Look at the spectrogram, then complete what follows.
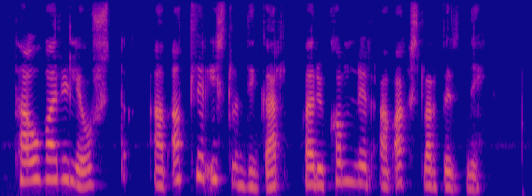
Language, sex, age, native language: Icelandic, female, 40-49, Icelandic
